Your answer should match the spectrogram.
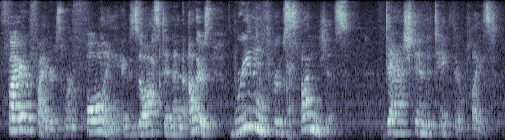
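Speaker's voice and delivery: ordinary delivery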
